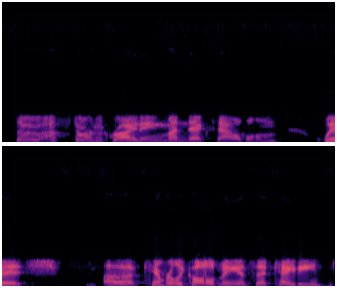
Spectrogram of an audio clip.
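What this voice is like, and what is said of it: Strong country accent. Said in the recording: “you are a country sister ... your huge accent, there is no denying you are country”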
